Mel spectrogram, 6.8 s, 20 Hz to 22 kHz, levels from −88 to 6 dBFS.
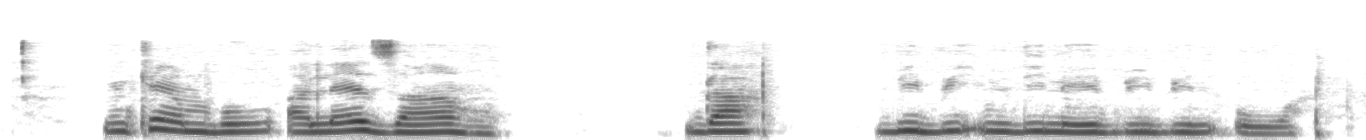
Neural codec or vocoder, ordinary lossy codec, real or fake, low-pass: none; none; real; none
